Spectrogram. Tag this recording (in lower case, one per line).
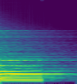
musical instrument
music
keyboard (musical)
